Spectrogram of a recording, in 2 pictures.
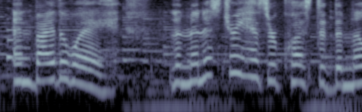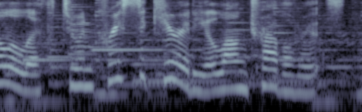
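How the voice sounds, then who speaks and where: A woman's voice: high voice, animated, a little fast. An actress playing a dutiful young lady official in a video game, with a formal, businesslike manner. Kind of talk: animated video game voice acting. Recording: clear music behind the voice. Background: music.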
